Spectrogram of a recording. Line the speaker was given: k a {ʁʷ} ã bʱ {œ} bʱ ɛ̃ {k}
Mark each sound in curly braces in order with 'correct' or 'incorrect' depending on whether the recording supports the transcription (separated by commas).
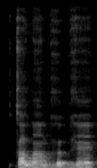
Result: incorrect, correct, incorrect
